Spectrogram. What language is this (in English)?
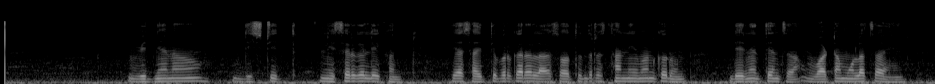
Marathi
